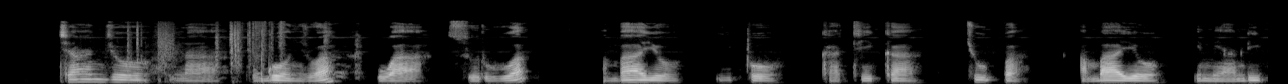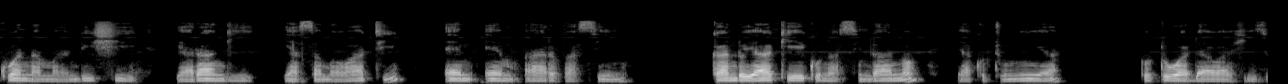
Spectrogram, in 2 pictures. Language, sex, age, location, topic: Swahili, male, 18-24, Nakuru, health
